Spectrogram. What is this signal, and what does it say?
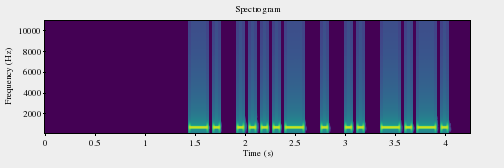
Morse code, heard as a keyed tone, about 21 wpm, 700 Hz. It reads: N4EIC
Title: USA Call Signs - 5 Characters - 20wpm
